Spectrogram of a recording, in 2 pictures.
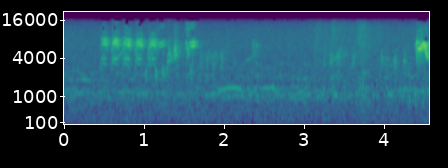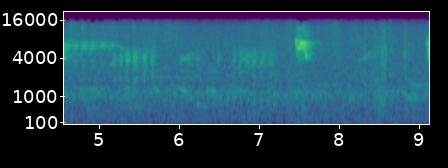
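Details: Lanceolated warbler on Christiansø, Ertholmene, 30 July 2012, giving sharp, high ticking calls every three seconds after an opening burst of thin, buzzy chatter, over a faint steady background hiss.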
